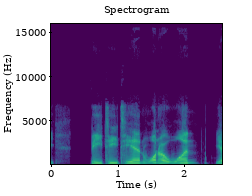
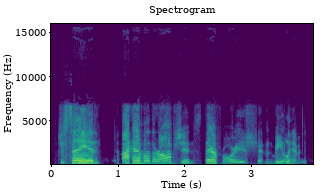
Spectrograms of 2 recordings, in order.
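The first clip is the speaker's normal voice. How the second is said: trying not to laugh; 8 semitones higher, 4 dB louder than usual. Real, not acted. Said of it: "I can't even say it with a straight face".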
